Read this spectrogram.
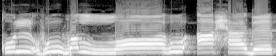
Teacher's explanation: اس کے بعد ہے دال، دال کے اوپر قلقلہ ہوگا، ٹھیک ہے۔ دال کے اوپر وقف ہو رہا ہے تو قلقلہ حروف میں سے ہے دال، تو قلقلہ کریں گے، اس کو ہلائیں گے، حرکت دیں گے۔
